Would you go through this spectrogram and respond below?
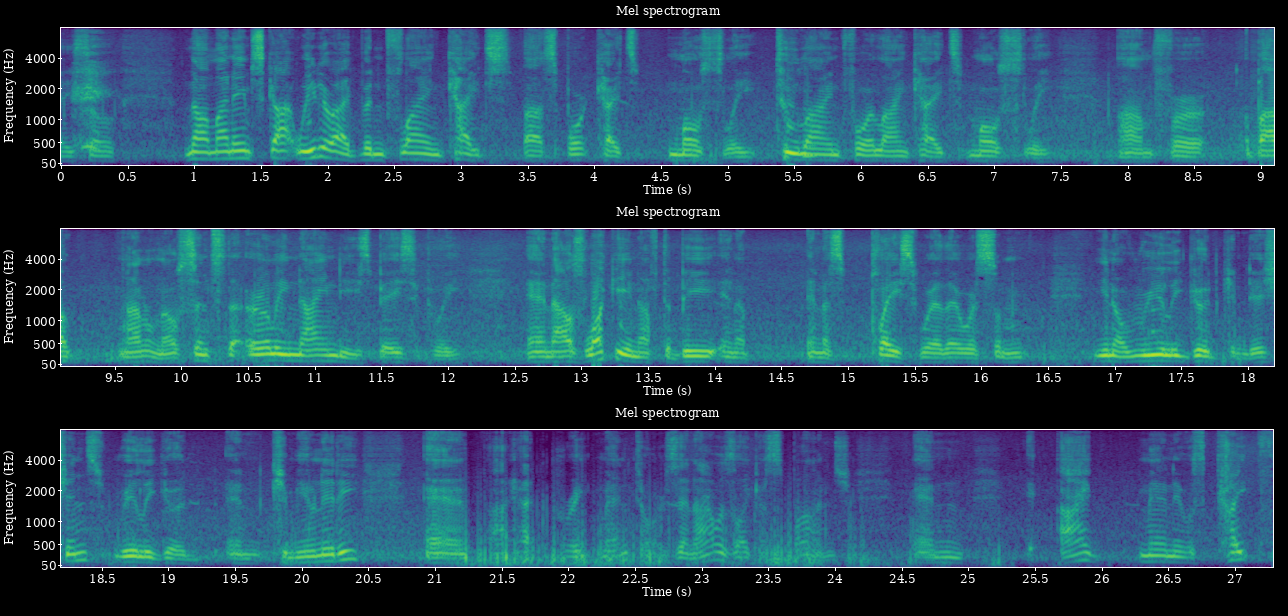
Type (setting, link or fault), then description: fault, wind noise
